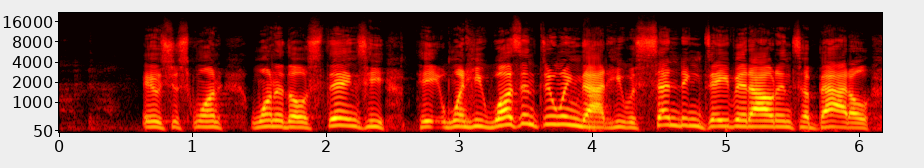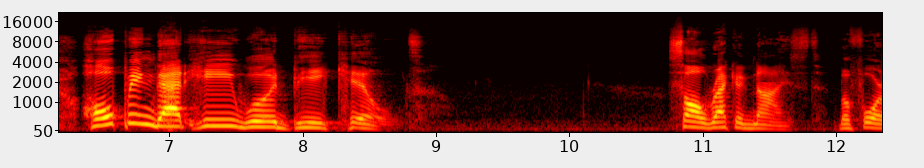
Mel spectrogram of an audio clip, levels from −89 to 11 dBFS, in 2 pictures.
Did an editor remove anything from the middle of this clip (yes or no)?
no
